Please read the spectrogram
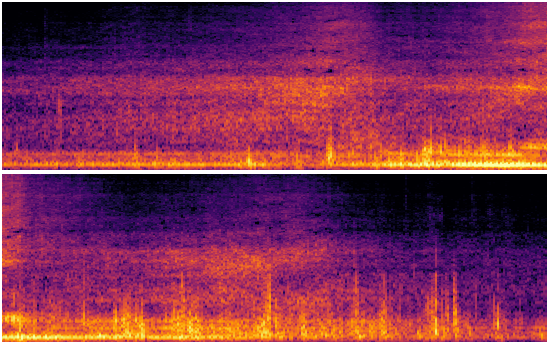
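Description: A motor vehicle passes on the road alongside, its steady engine note and tyre noise swelling to a peak about four seconds in, then fading away.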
